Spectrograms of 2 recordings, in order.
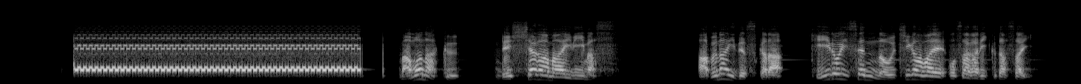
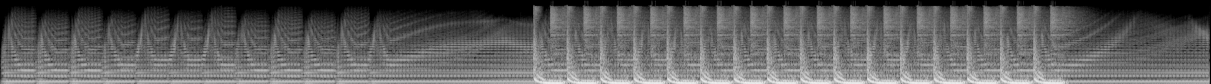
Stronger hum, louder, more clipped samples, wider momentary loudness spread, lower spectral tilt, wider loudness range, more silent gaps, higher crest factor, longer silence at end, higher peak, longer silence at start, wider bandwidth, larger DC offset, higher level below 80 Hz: neither; second, -20 LUFS vs -12 LUFS; neither; about the same, 13 LU vs 12 LU; second, 0 dB/octave vs -5 dB/octave; about the same, 9 LU vs 10 LU; neither; about the same, 12 dB vs 10 dB; first, 0.55 s vs 0 s; second, -8 dBFS vs 0 dBFS; first, 0.75 s vs 0 s; second, 7.2 kHz vs 17 kHz; neither; second, under -90 dBFS vs -12 dBFS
